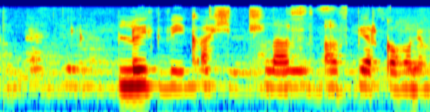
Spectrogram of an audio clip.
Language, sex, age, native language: Icelandic, female, 9, Icelandic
